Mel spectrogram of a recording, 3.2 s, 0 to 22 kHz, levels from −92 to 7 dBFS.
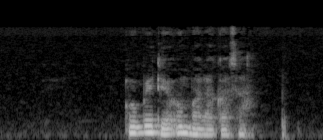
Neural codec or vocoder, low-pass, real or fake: none; 10.8 kHz; real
